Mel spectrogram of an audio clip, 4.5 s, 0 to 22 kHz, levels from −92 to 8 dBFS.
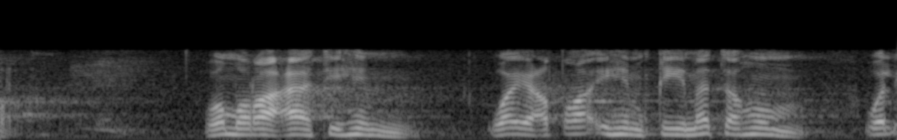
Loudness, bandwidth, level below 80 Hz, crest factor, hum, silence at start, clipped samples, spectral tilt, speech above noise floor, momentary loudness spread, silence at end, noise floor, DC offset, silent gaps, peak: -28 LUFS; 5.2 kHz; -72 dBFS; 22 dB; none; 0 s; under 0.1%; -6.5 dB/octave; 26 dB; 22 LU; 0 s; -54 dBFS; under 0.1%; none; -8 dBFS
